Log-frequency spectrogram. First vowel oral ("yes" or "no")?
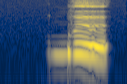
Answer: yes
